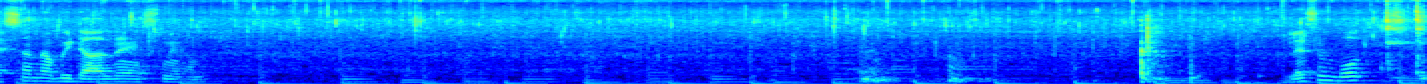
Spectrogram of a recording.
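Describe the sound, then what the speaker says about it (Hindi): Chopped garlic fries with onions in a hot pan for a masala okra dish, giving a steady sizzle with rhythmic scraping from stirring. The cooking stays close and continuous throughout. "लहसुन अभी डाल रहे हैं इसमें हम।"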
